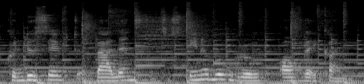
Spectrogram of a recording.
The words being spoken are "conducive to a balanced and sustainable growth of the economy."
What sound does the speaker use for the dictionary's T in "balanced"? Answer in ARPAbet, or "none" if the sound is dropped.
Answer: none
